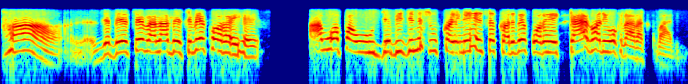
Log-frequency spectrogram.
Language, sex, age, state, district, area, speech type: Maithili, female, 60+, Bihar, Muzaffarpur, rural, conversation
